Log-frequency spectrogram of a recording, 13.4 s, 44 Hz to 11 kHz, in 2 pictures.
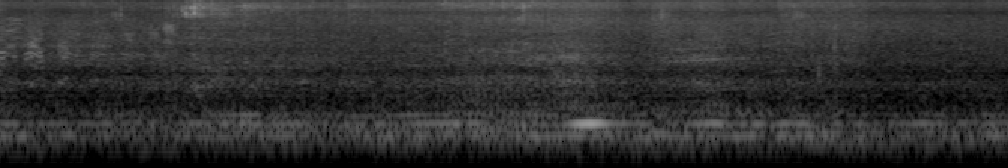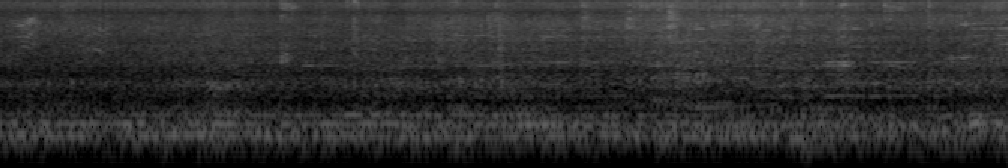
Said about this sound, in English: If you remember, was it last year, a couple of years ago, we had like 200 Harleys come in for a Harley rally. And I think I said then, and it's true today, if I was driving one of these motorcycles, I'd be revving it right now.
